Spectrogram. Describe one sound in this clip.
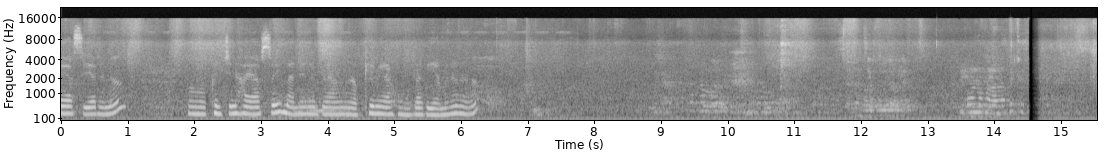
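A young woman speaks with animation close to the microphone.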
